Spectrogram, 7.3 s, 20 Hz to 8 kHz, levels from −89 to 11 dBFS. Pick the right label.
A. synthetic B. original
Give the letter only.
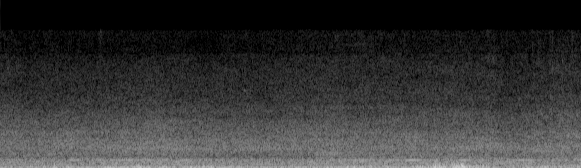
B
